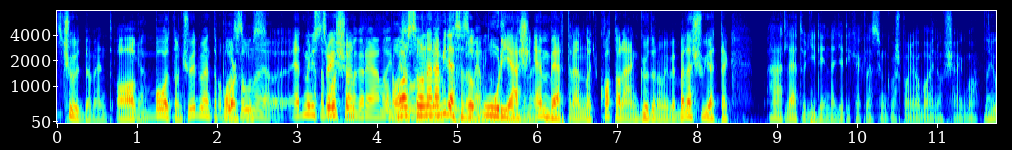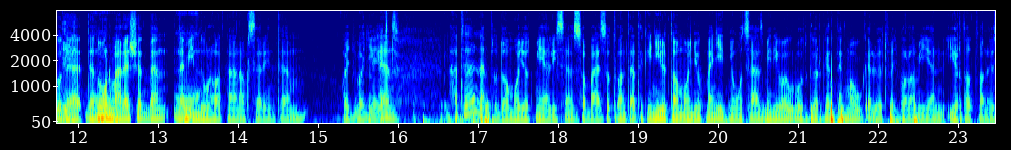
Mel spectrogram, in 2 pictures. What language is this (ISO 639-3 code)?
hun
